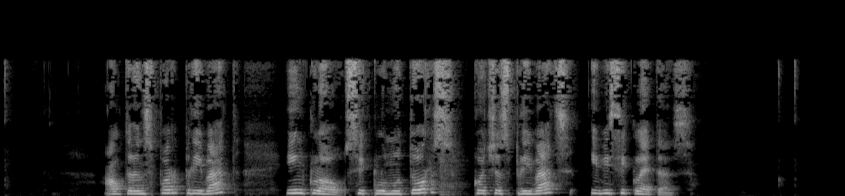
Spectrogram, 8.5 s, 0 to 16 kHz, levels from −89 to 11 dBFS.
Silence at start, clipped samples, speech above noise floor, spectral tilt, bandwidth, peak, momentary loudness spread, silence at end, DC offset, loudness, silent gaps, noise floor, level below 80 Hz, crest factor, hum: 1.05 s; under 0.1%; 61 dB; -2.5 dB/octave; 12 kHz; -6 dBFS; 12 LU; 1.55 s; under 0.1%; -23 LUFS; none; -85 dBFS; -74 dBFS; 18 dB; none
